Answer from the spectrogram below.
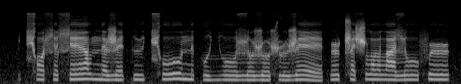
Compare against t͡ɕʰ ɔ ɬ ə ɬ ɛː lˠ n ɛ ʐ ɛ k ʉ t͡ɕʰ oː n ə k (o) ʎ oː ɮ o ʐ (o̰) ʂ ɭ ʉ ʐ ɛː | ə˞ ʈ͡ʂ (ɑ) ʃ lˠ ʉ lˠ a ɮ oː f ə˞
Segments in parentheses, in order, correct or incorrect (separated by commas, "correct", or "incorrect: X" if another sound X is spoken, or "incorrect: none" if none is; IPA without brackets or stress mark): correct, incorrect: o, incorrect: a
